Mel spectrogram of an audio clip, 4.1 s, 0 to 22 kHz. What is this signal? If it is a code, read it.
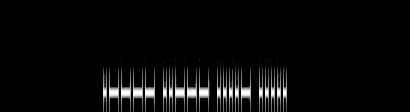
Morse code, heard as a keyed tone, about 40 wpm, 700 Hz. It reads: 1245
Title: Numbers - Contest Style - 4-Digit 40wpm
